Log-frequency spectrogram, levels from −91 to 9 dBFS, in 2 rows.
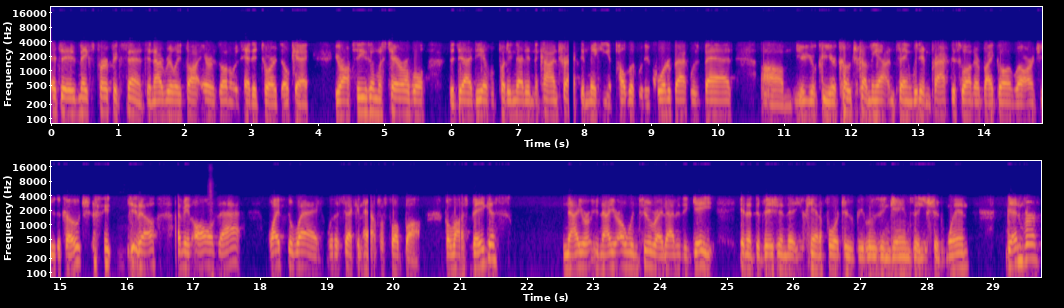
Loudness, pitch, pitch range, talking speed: -24 LUFS, 120 Hz, 115-135 Hz, 210 wpm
